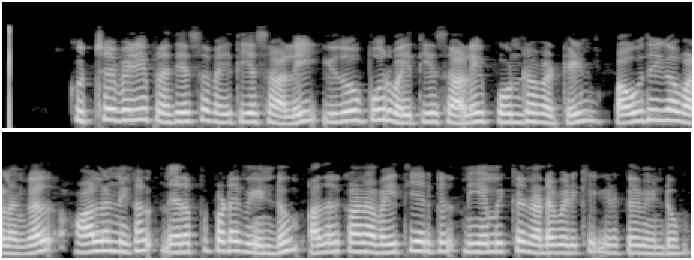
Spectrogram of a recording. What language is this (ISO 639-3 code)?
tam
